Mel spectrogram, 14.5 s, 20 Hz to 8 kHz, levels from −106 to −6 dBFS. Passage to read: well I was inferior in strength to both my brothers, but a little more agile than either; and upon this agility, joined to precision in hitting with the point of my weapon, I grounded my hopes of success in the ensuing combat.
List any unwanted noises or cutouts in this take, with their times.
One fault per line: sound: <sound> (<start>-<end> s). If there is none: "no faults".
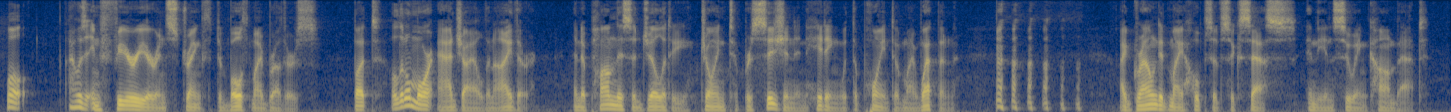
sound: laugh (10.0-10.8 s)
